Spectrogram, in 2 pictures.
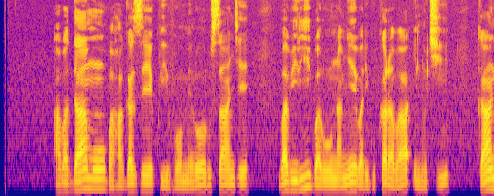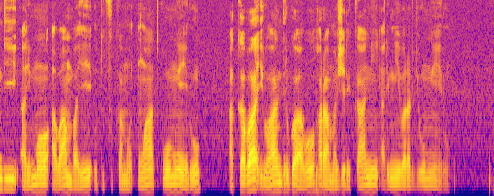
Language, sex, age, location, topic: Kinyarwanda, male, 25-35, Kigali, health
